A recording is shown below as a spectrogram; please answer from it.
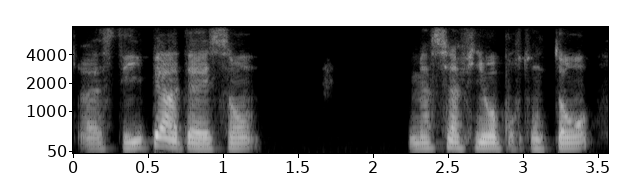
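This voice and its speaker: Homme, animateur, enrhumé, enthousiaste, reprises fréquentes, son sec. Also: male voice, medium pitch, fairly quick, darkish tone, no room sound, clean studio sound. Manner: enthusiastic, stumbling restarts. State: has a cold. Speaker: podcast host. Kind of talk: casual interview talk.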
